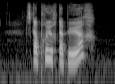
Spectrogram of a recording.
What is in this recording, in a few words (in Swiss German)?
"gebruchte", alsace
